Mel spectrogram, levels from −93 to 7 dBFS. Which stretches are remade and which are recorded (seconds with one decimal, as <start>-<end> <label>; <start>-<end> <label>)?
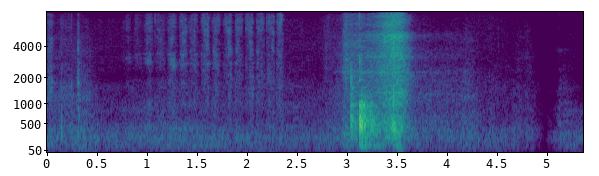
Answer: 0.0-5.4 recorded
